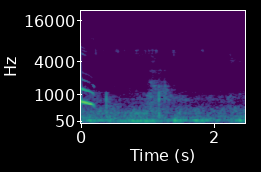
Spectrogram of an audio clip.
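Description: Near silence: faint room tone with a low hum and a couple of faint ticks, after a man's voice trails off with a falling pitch at the very start.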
